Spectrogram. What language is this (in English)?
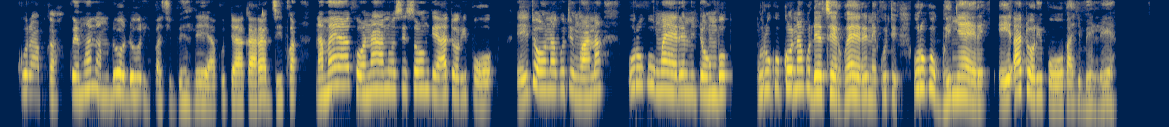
Ndau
